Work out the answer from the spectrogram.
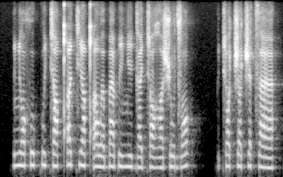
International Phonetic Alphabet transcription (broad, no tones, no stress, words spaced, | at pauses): ʎɔxu kʷicʌ qʼiciqʼɪ wəpæpi ʎiɡæcɒʁʌ ʃud͡zɔ | cɔt͡ʃʌt͡ʃɛ t͡sæ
